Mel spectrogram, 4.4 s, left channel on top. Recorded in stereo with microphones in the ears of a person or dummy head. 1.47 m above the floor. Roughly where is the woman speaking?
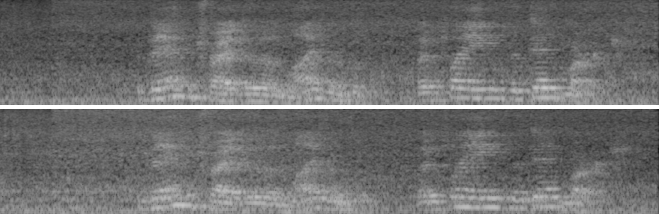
Left.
